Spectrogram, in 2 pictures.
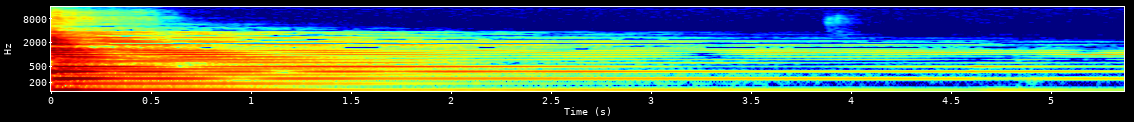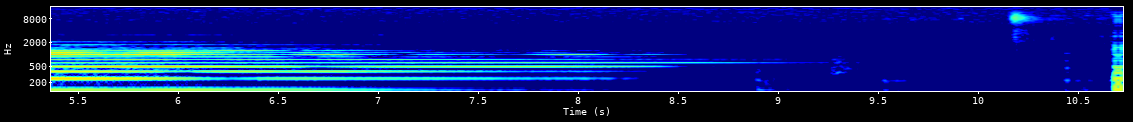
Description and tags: Tiny little piano bits of piano recordings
